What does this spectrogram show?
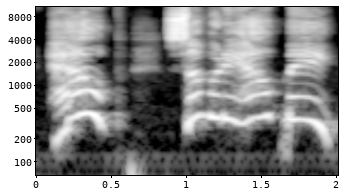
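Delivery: high, desperate cry of help from far away; high-pitched mock scream for help; off-screen scream for help. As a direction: shriek it like someone in danger. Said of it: "someone screaming".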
